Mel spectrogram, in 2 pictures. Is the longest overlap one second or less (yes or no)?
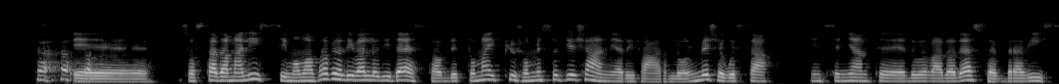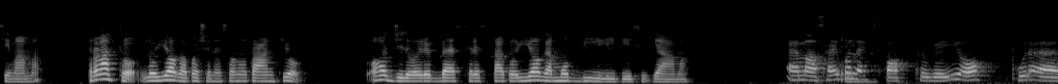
yes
